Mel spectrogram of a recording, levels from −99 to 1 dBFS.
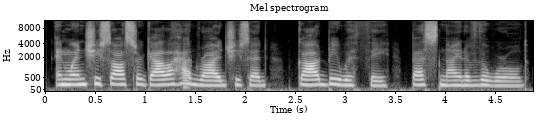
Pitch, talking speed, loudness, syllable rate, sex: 200 Hz, 220 wpm, -18 LUFS, 4.8 syllables/s, female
